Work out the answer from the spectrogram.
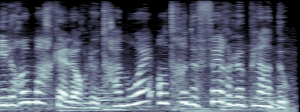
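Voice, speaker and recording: Woman narrator for a kids' cartoon: storybook telling, lively pitch. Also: normal speed. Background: music.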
